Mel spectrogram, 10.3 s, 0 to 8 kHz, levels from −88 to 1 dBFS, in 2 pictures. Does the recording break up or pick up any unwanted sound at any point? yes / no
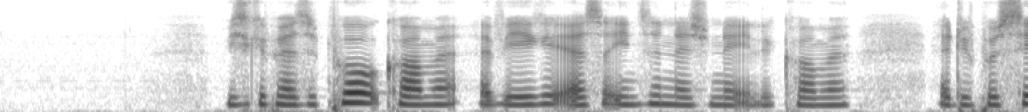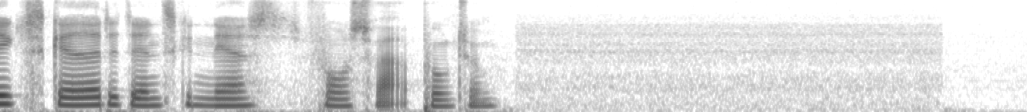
no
